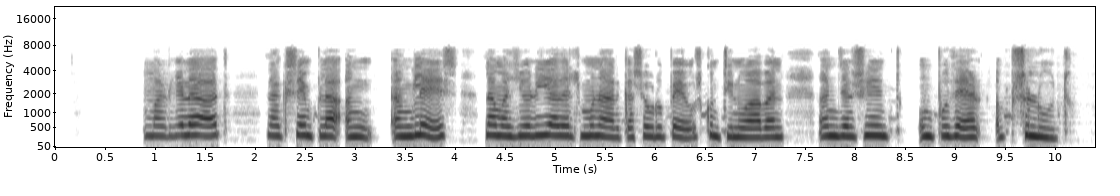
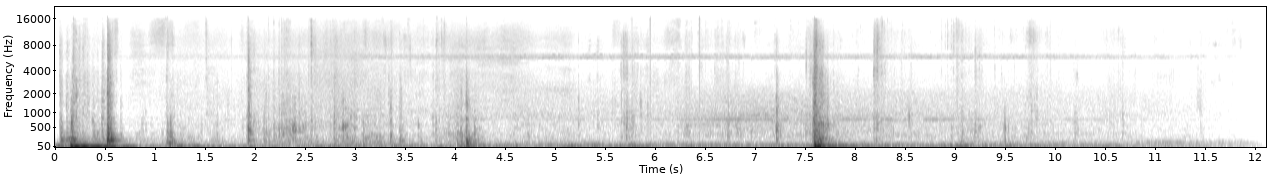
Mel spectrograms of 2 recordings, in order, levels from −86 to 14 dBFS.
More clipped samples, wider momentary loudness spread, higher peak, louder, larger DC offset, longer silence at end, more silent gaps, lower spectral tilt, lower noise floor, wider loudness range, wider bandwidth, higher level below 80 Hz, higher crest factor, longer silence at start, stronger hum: neither; second, 11 LU vs 25 LU; about the same, -2 dBFS vs -2 dBFS; first, -15 LUFS vs -32 LUFS; neither; second, 0.25 s vs 3 s; neither; second, -3.5 dB/octave vs -6 dB/octave; first, under -90 dBFS vs -67 dBFS; second, 1 LU vs 18 LU; second, 7.8 kHz vs 10.5 kHz; second, -62 dBFS vs -30 dBFS; second, 14 dB vs 22 dB; first, 0.9 s vs 0.05 s; neither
